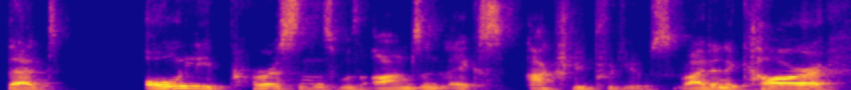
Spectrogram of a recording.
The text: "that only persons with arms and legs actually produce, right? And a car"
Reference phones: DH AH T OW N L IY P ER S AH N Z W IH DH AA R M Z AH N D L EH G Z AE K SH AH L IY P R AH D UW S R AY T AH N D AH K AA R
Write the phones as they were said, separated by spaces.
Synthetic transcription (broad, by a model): DH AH T OW N L IY P ER S AH N Z W IH DH AA R M Z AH N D L EH G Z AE K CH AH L IY P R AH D UW S R AY T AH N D AH K AA R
